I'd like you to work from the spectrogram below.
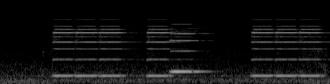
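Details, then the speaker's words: Repeating electronic alarm tones during an anesthesia machine checkout: the oxygen tank is closed, nitrous oxide flow cuts off first, and as oxygen supply pressure falls to zero the no-oxygen-pressure alarm sounds. "as the oxygen pressure Falls you should observe that nitrous oxide flow turns off before losing all oxygen flow when the oxygen pressure Falls to zero you should hear and see that no oxygen pressure alarm"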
